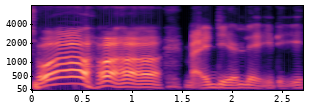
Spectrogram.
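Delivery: deep, booming, loud voice, spoken very slowly. Showing how Santa just sits around: John Call as Santa Claus impression. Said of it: "It's my John Call as Santa Claus impression".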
